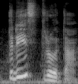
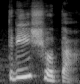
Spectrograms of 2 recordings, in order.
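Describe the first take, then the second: First: The middle of the word has an 'str' cluster. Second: The middle of the word sounds like 'sh'. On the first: The speaker calls it right. "দন্তের শয়তয় রফলা ওকার তয়াকার" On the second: The speaker calls it wrong. "Sorry উচ্চারণটা ভুল করলাম"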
